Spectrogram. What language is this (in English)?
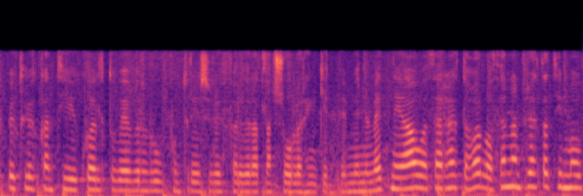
Icelandic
